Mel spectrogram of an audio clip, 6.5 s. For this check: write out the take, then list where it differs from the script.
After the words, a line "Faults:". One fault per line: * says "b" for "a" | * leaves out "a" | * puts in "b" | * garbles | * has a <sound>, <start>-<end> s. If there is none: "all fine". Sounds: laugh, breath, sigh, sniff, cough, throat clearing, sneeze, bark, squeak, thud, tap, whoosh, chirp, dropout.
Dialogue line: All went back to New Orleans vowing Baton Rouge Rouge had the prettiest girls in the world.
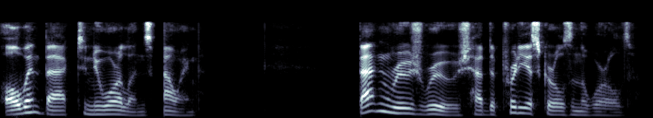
All went back to New Orleans vowing Baton Rouge Rouge had the prettiest girls in the world.
Faults:
* has a dropout, 1.5-1.6 s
